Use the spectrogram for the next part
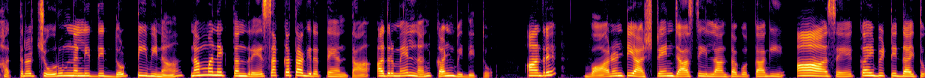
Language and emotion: Kannada, sad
